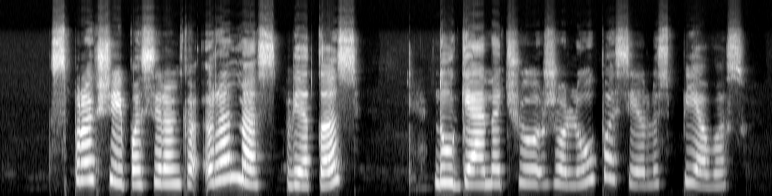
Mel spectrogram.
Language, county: Lithuanian, Tauragė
